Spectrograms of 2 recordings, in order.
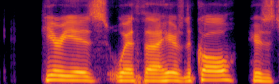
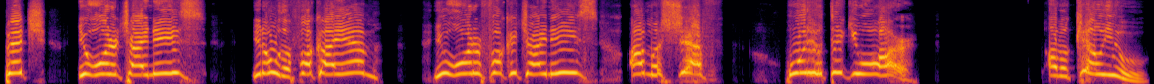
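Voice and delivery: much higher, hammed-up furious chef; mock enraged Jason. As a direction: play the insulted son, yelling over takeout. Voicing Jason's rage over Chinese food.

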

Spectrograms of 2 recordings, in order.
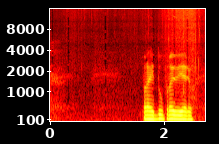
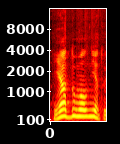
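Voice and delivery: usual speaking voice

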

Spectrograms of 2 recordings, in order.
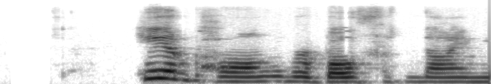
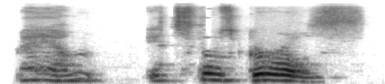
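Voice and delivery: lightly voiced child, higher and slow; a higher, drawn-out appeal to an adult; child pleading to guard; 5 semitones higher, slower than usual. A narrator's reading. Pong reports the girls to the guard, lightly voiced pleading child.

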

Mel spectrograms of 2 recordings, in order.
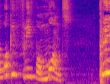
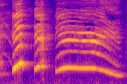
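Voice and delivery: very high, squealing put-on cackle; staccato laugh into a long falling squeal; mock cackle; 12 semitones higher, 4 dB louder than usual. Capping a mock water warning, mocking high cackle.

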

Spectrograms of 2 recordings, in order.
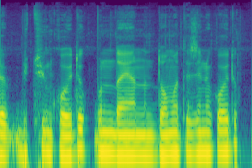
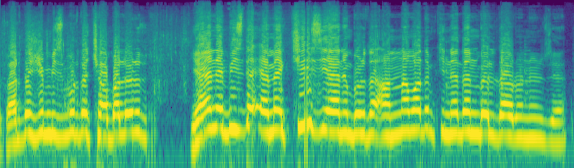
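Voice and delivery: higher, louder, fed-up complaining; exasperated outburst; 8 semitones higher, 4 dB louder than usual. Real, not acted. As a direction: vent at the customers who won't rate you. Beğenmeyen müşterilere kızıyor. (müşterilere sitem eden, bağıran kızgın ses)

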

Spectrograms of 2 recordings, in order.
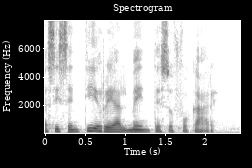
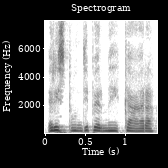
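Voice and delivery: plain reading voice

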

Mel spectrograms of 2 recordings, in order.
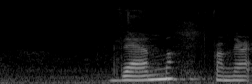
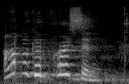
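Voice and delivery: put-on higher child voice, lightly done; a hint of a hopeful child; child self-affirming; 12 semitones higher, 7 dB louder than usual. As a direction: let the kid believe it. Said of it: "help the child go".

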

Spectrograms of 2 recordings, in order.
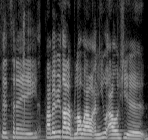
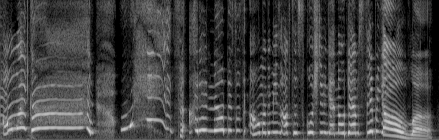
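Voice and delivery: high, loud cry of shock; 3 dB louder, slower than usual. Real, not acted. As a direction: shriek in dismay at the news. Baby left for school unfed.

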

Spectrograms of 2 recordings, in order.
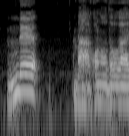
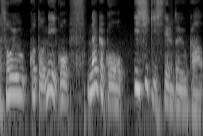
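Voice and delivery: normal talking voice

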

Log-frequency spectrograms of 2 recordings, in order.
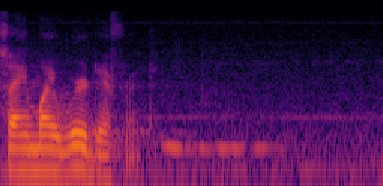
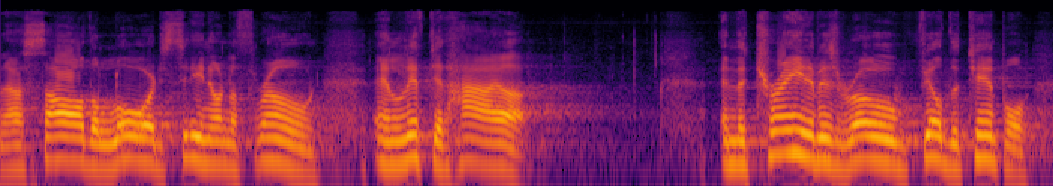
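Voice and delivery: louder scripture read from the pulpit; preaching reading; 4 semitones higher, 8 dB louder than usual. Acted. Preacher reading Isaiah to the congregation, louder. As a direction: proclaim the verses to the church.

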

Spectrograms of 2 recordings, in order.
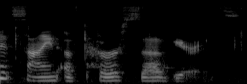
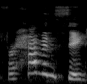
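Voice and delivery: impatient, higher exasperated sigh of words; complaining; 9 semitones higher, 7 dB louder than usual. Acted. Trudy impatient with the long greasing, complaining. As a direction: act fed up with the wait. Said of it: "she complained".

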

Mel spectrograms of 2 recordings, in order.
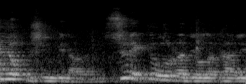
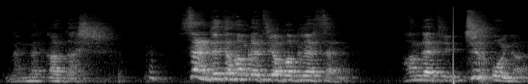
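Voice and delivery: a hint of an Azeri acting teacher; Azeri accent. Azeri acting teacher urging him to play Hamlet, mild Azeri accent. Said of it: "böyle bir şiveli".

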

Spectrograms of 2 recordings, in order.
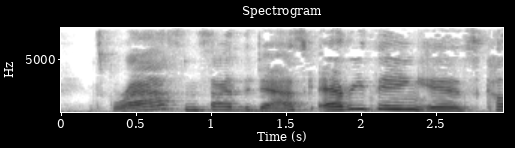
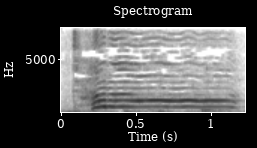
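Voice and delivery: high, bright reveal shout; excited ta-da; 14 semitones higher than usual. Real, not acted. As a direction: present it like a magic trick. Revealing the hallway.

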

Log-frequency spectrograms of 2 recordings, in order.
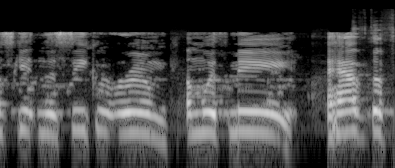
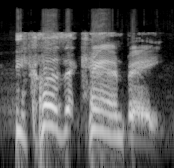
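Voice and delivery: louder, deliberately slow; loud on purpose; 6 dB louder than usual. Real, not acted. Answering why it's loud, a deliberately booming reply. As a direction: boom it out just to be loud. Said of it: "I just wanna be loud".

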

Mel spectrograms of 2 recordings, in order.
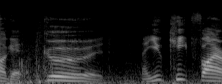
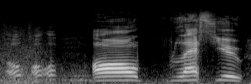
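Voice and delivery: loud, delighted cry; delighted shout; 4 semitones higher, 16 dB louder, slower than usual. Real, not acted. Gamer thanking his archers, loud and delighted. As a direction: bless them at full volume.

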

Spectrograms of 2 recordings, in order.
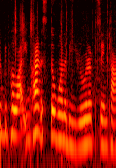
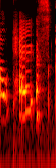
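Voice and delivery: high-pitched sassy catchphrase; squealed comeback; 12 semitones higher than usual. Acted. Comeback catchphrase to angry kid.

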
